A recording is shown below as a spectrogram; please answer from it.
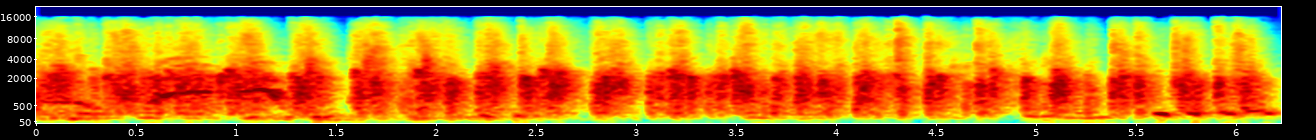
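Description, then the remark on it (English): An audience breaks into sustained applause, many hands clapping in a dense, steady wash that stays loud for several seconds, with a few faint voices and cheers mixed in. “So, like, a big round of applause for all the crack.”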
